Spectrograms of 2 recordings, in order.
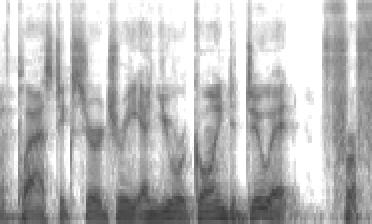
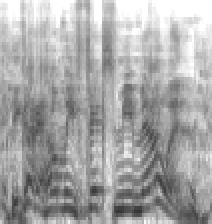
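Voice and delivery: high, cartoonish 1930s Brooklyn accent; 1930s Brooklyn guy; 12 semitones higher than usual. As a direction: ham up an old Brooklyn wiseguy. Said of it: "why am I talking like a nineteen thirties guy from Brooklyn?".

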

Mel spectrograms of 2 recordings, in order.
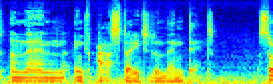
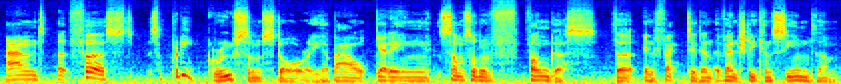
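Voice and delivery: ordinary talk

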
